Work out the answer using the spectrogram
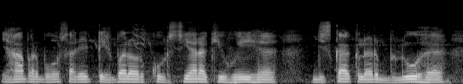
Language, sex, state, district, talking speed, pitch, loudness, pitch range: Hindi, male, Jharkhand, Palamu, 180 wpm, 120 Hz, -18 LUFS, 115-125 Hz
